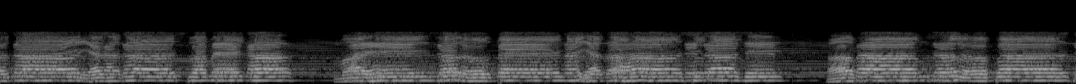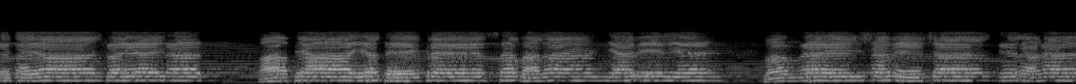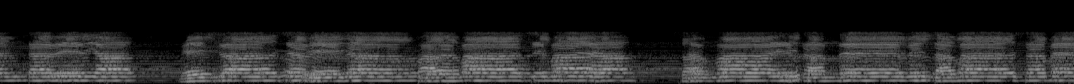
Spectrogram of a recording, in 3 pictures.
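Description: Sanskrit devotional mantras chanted in a melodic voice, in phrases of about four to five seconds with short pauses between them.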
